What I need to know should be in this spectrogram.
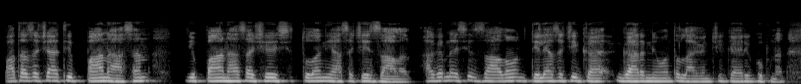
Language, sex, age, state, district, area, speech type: Kashmiri, male, 18-30, Jammu and Kashmir, Anantnag, rural, spontaneous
